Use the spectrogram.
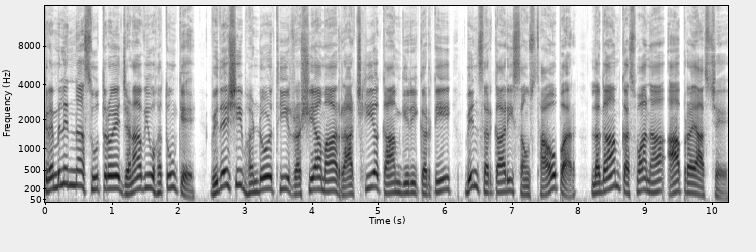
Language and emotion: Gujarati, neutral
